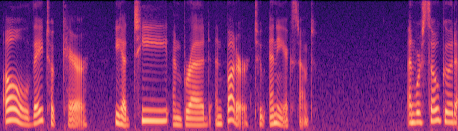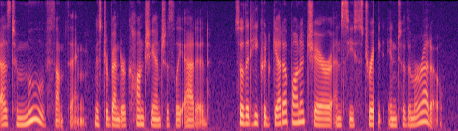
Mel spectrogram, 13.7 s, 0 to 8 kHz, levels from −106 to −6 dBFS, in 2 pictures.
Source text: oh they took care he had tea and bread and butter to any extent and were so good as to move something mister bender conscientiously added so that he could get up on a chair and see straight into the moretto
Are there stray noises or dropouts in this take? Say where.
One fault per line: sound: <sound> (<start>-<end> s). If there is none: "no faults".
sound: dropout (12.5-12.5 s)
